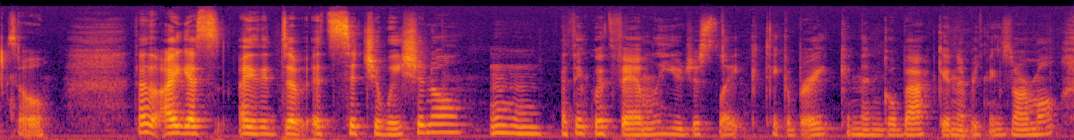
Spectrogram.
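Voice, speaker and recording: The speaker has a normal speaking voice, with fairly even intonation and a fairly quick pace. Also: woman, fairly low pitch for a woman. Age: 40s. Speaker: podcast co-host. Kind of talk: casual chat.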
